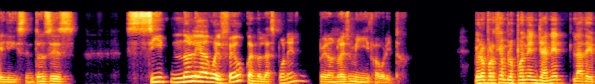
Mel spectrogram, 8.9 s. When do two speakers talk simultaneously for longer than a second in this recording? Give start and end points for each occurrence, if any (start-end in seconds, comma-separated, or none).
none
